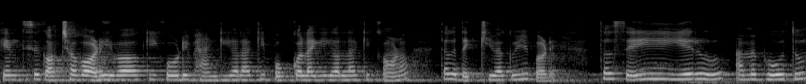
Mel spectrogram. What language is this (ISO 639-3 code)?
ori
